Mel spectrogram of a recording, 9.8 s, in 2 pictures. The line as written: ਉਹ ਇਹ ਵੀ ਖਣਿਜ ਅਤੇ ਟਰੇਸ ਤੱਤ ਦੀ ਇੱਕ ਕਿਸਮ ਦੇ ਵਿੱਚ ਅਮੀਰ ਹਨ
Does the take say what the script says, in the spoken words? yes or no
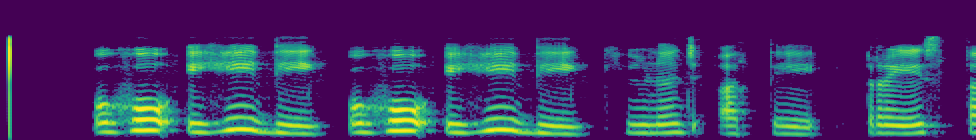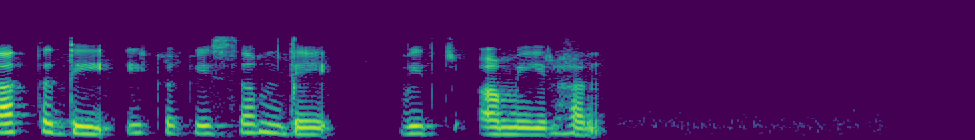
no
